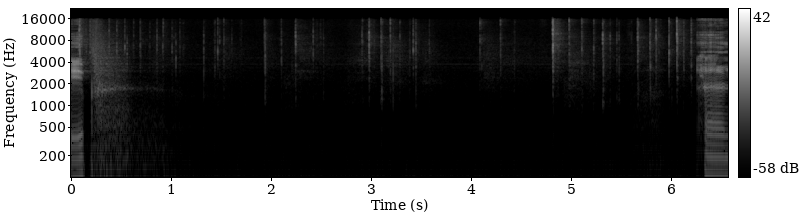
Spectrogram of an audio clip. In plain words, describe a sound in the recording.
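Keys clatter on a keyboard in quick bursts of typing.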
